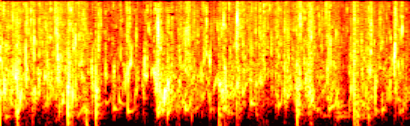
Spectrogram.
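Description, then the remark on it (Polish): Water trickles and burbles steadily, a small unfrozen stream meandering through a forest into a lake on a sunny afternoon, with irregular splashy gurgles and soft dribbling over a continuous wash of flow. No one speaks. “Meandruje tutaj ta woda. Dopływa do jeziora.”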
